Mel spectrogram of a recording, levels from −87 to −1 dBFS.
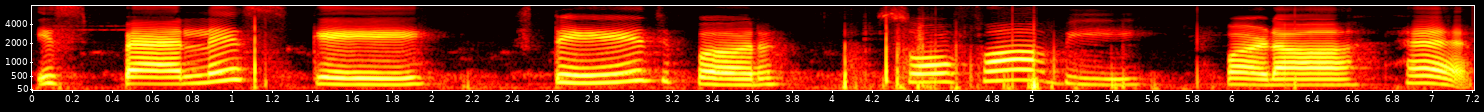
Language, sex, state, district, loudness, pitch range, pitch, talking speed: Hindi, male, Punjab, Fazilka, -13 LUFS, 210-300 Hz, 240 Hz, 75 wpm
